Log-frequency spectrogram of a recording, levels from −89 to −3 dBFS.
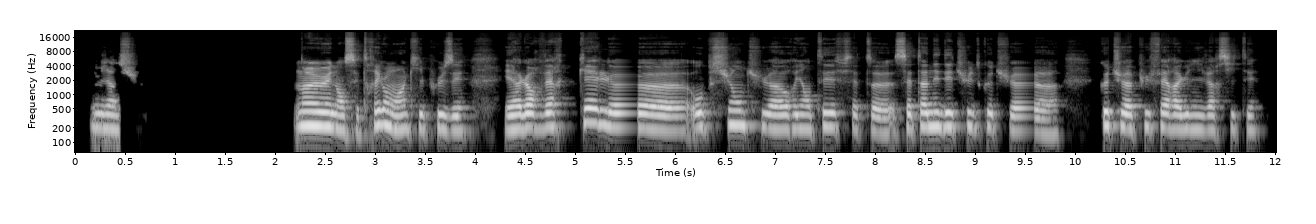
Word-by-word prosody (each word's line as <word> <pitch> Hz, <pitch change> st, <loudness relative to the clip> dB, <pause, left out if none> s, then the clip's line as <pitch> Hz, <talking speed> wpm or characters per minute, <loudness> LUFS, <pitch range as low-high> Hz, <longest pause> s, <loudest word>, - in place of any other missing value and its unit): Bien 195 Hz, -2 st, -1 dB
su -, -, -9 dB, 1.6 s
Oui, 215 Hz, -, 0 dB, 0.2 s
oui, 210 Hz, -1 st, +6 dB
non, 185 Hz, -2 st, +2 dB
c'est 175 Hz, -2 st, -1 dB
très 220 Hz, +8 st, 0 dB
long, 210 Hz, -6 st, +3 dB
hein, 190 Hz, -, 0 dB
qui 190 Hz, 0 st, -6 dB
plus 190 Hz, -1 st, -3 dB
est, 175 Hz, 0 st, -3 dB, 0.3 s
et 180 Hz, +1 st, +2 dB
alors, 195 Hz, +1 st, +5 dB
vers 210 Hz, +1 st, -2 dB
quelle, 250 Hz, -4 st, +3 dB
heu, 190 Hz, -4 st, +2 dB
option 210 Hz, +3 st, -1 dB
tu 220 Hz, -3 st, -4 dB
as 185 Hz, 0 st, +2 dB
orienté 190 Hz, +2 st, -2 dB
cette, 185 Hz, -3 st, -11 dB
heu, 160 Hz, -2 st, -1 dB
cette 190 Hz, +5 st, -2 dB
année 210 Hz, 0 st, +4 dB
d'études 210 Hz, 0 st, -2 dB
que 220 Hz, -, -7 dB
tu 200 Hz, -2 st, -7 dB
as 160 Hz, -4 st, -3 dB, 0.4 s
que 220 Hz, -, +2 dB
tu 220 Hz, -1 st, -2 dB
as 190 Hz, -, +4 dB
pu 195 Hz, +2 st, -7 dB
faire 200 Hz, -2 st, -1 dB
à 185 Hz, -, +3 dB
l'université? 185 Hz, -1 st, -5 dB
195 Hz, 180 wpm, -22 LUFS, 180-210 Hz, 1.6 s, oui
